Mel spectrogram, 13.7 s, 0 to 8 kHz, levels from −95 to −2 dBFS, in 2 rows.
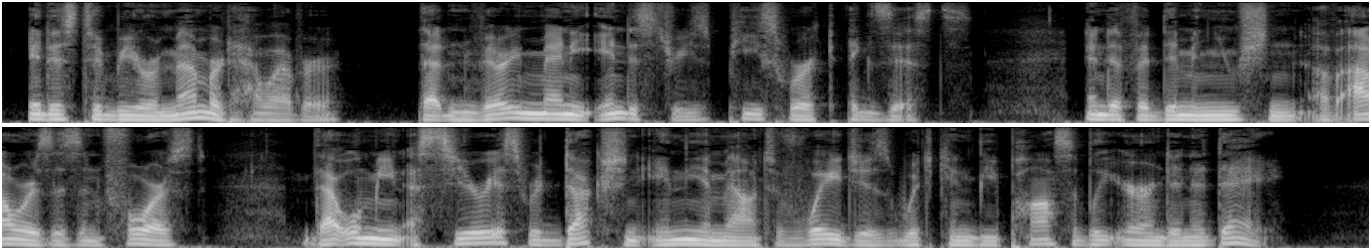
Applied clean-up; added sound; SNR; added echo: none; none; none; none.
